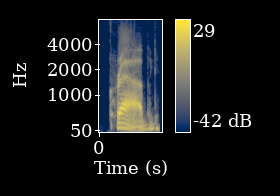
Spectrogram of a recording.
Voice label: "crabbed", American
